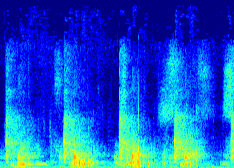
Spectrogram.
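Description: Rhythmic breathy puffs, about two a second, in time with hands pushing chest compressions on a CPR training manikin.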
